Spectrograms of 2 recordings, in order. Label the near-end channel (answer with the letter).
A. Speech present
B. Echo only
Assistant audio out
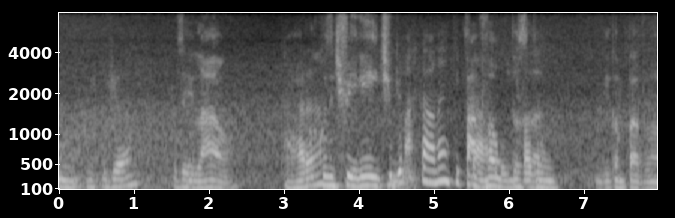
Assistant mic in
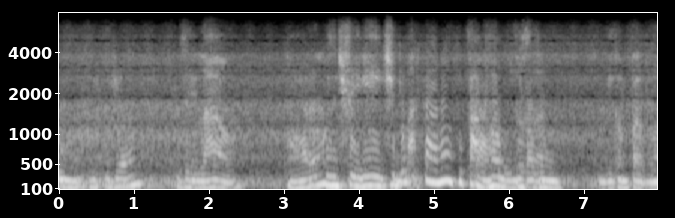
B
